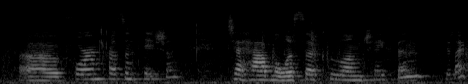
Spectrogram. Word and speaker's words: Coolong-Chaffin: So we're very fortunate in our pre-spring break forum presentation to have Melissa Coolong-Chaffin. Did I pronounce that right?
